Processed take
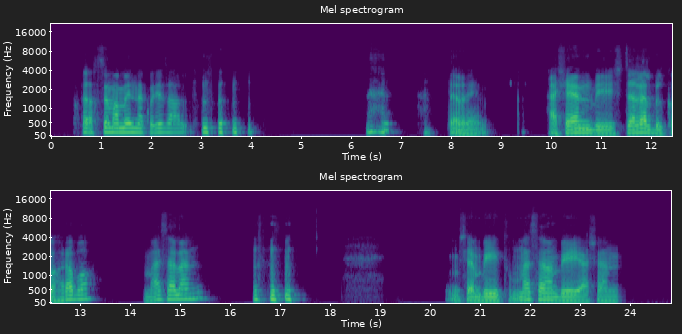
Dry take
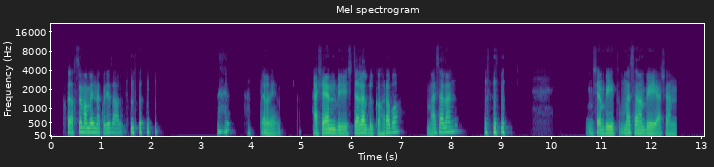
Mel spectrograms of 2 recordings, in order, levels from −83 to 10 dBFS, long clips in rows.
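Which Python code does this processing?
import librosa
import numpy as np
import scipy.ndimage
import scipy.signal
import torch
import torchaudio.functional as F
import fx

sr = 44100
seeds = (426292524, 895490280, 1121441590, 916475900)

p1 = fx.stretch_grains(x, sr, factor=1.9, grain_ms=54.0)
p2 = p1 + fx.echo_feedback(p1, sr, ms=83, feedback_pct=21, wet_db=-23.0, dry=0)
y = p2 * librosa.db_to_amplitude(1.0)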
